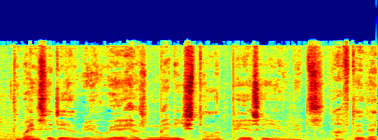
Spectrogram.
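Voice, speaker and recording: Amid noticeable background noise, a man with a British accent speaks at a moderate pace in a medium pitch with ordinary pitch variation. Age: 60s. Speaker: railway enthusiast. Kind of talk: scripted narration. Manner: formal.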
